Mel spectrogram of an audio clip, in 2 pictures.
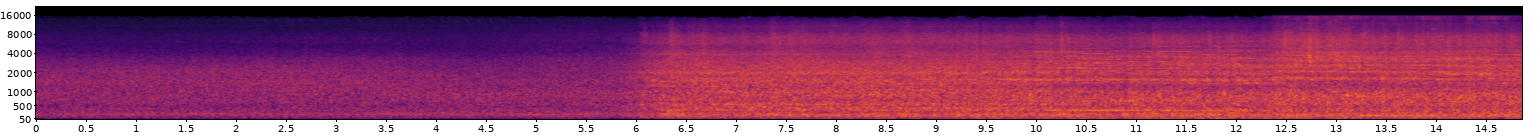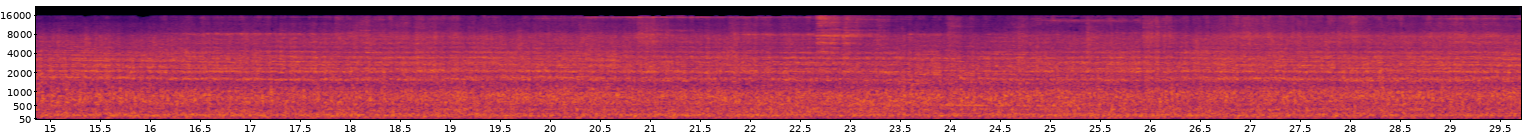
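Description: Freight train of open-top wagons passing close by: loud, steady wheel-on-rail noise that starts suddenly about six seconds in, after a quieter stretch, with faint thin high tones over it.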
